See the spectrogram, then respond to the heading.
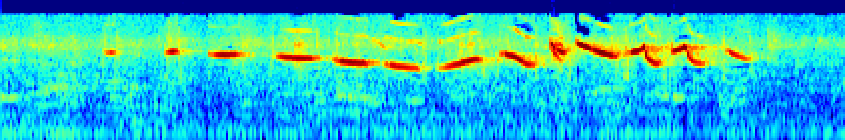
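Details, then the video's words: Song of a Ruddy-breasted seedeater (Rosita, Meriño), played to teach captive birds to sing: about a dozen clear whistles that glide down in pitch, then lift into faster, jumpy slurred notes before stopping. "INCREIBLE CANTO PARA ENSEÑAR A CANTAR A TU ROSITA, (Meriño Cantando) SPOROPHILIA MINUTA"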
